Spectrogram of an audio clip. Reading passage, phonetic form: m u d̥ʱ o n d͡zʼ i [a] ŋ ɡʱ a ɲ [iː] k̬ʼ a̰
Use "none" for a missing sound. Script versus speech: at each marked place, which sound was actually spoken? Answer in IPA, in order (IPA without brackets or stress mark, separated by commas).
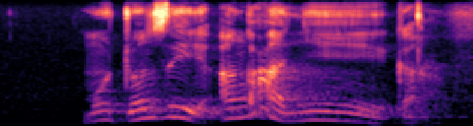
a, iː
